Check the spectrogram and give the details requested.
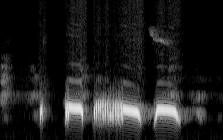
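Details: Spotted dove used as a captive decoy, calling in the morning to lure wild doves: one phrase of soft, low, hollow coos, a short note, then longer resonant coos ending with a falling tone, in an otherwise quiet setting.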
